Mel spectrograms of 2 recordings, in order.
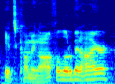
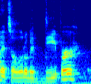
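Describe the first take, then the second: First: Slightly raised, more animated speaking voice; emoting a bit more, pitched up slightly; higher register. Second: Natural voice, let it sit lower; a little bit deeper, unforced; deeper normal tone. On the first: Real, not acted. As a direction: lift the voice a little higher. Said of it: "speaking in a higher register". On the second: Shown as a demonstration. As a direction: drop to a relaxed deeper register. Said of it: "if I speak at my normal tone".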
